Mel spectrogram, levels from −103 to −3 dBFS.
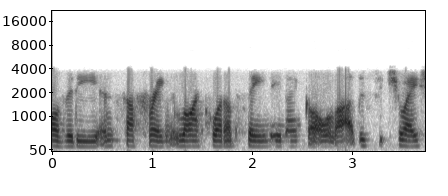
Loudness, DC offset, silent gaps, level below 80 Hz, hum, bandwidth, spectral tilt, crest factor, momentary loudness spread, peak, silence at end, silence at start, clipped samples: -23 LUFS; under 0.1%; none; -72 dBFS; none; 4.2 kHz; -9.5 dB/octave; 16 dB; 7 LU; -6 dBFS; 0 s; 0 s; under 0.1%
